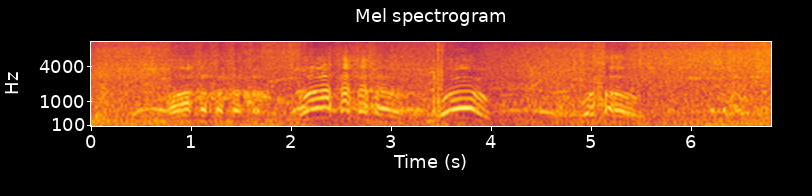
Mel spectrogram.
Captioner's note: general noise of squealing etc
